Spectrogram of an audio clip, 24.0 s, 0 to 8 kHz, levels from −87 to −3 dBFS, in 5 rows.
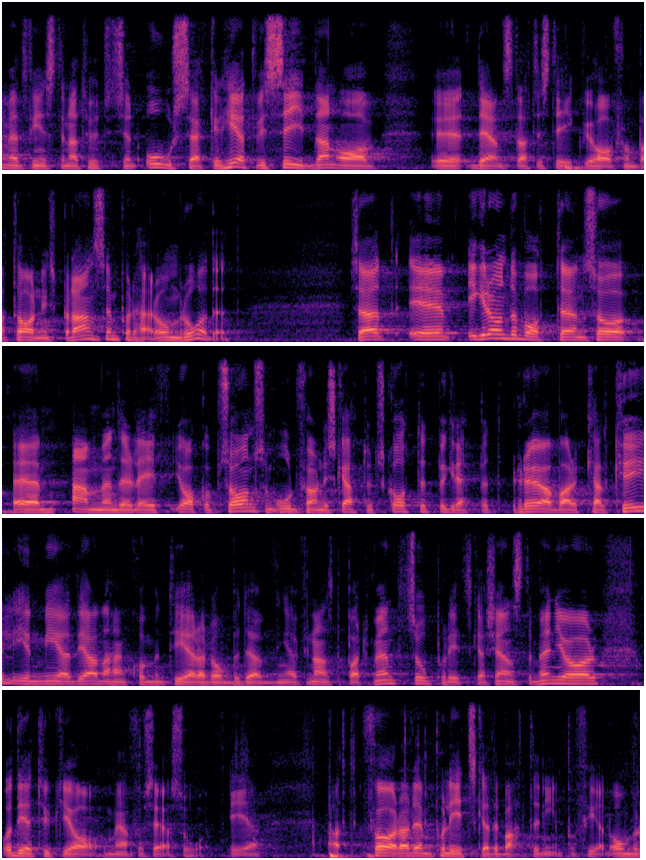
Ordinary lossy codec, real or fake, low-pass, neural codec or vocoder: none; real; 7.2 kHz; none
